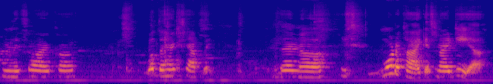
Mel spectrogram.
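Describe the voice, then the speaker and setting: A fairly high-voiced woman gushing through a string of episode reviews. She rambles from one point to the next and punctuates the action with little sound effects. A faint hum sits underneath. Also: fairly even intonation, moderate pace, mellow.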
